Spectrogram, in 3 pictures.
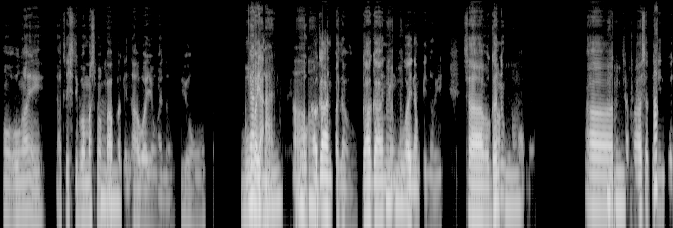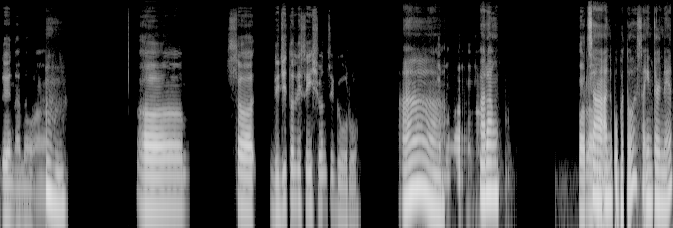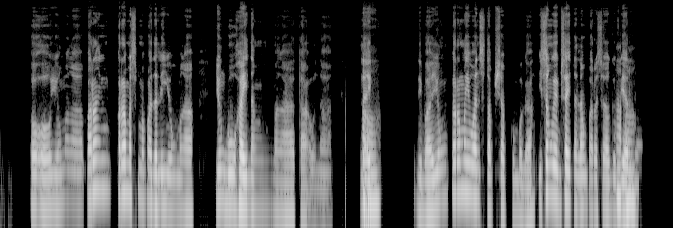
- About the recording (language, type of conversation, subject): Filipino, unstructured, Ano ang unang bagay na babaguhin mo kung ikaw ang naging pangulo ng bansa?
- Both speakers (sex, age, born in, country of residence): female, 30-34, Philippines, Philippines; male, 30-34, Philippines, Philippines
- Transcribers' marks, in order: in English: "digitalization"; tapping; in English: "one stop shop"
